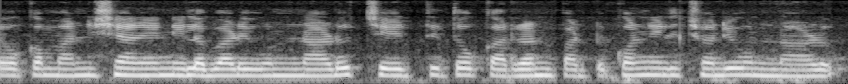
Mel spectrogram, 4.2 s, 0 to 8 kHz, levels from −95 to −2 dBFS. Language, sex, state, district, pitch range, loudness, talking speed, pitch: Telugu, female, Telangana, Mahabubabad, 200-215 Hz, -15 LUFS, 140 wpm, 210 Hz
